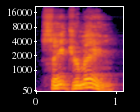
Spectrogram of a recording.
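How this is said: The name is said with an American pronunciation. "Americans might say"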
